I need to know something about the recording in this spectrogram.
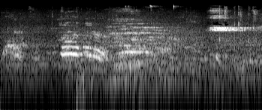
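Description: Voices in a large arena hall shouting in short, rising-and-falling yells. A dull thud comes about a second in, and a steady high whistle-like tone sounds for about half a second near the end.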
